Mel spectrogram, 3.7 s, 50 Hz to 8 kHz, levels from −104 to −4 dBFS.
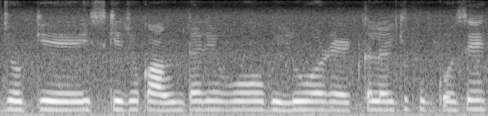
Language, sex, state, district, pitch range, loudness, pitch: Hindi, female, Madhya Pradesh, Dhar, 215-225 Hz, -16 LUFS, 220 Hz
